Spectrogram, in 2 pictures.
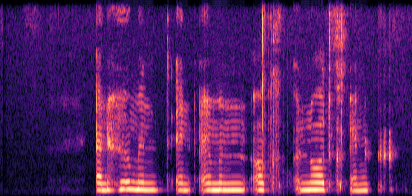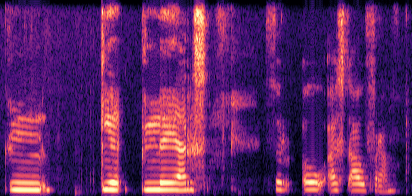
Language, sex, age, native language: Icelandic, female, 11, Icelandic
